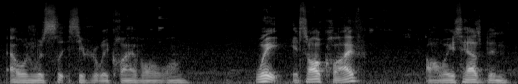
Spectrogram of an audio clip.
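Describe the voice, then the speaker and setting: Low-voiced man casually streaming a game. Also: normal speed, slight background noise. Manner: rambling, thinking aloud. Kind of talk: casual live gameplay commentary.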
